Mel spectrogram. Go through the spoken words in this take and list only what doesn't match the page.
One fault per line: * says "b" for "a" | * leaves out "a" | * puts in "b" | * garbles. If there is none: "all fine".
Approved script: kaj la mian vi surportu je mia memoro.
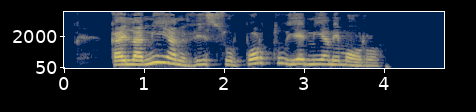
all fine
